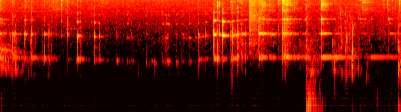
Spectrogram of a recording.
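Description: Chimes ringing: several clear tones start one after another and sound over one another, more of them near the end. There is a soft thump about three seconds in.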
